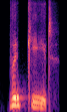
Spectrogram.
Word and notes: vacate: Indian

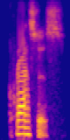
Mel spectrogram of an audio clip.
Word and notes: crasis: American English

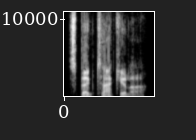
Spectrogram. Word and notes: Spectacular: British English

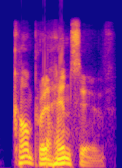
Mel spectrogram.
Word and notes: Comprehensive: British English

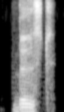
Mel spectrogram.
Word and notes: boost: British English

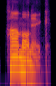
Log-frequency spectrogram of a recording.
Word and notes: harmonic: British English

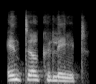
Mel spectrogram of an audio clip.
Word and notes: intercalate: Indian

